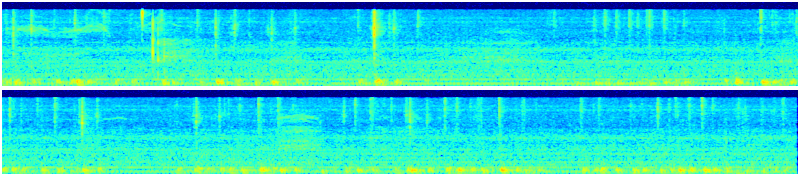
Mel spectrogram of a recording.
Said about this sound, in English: Well, I'm typing this.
